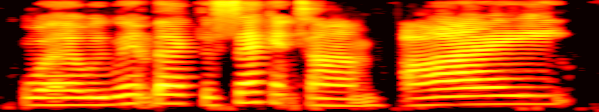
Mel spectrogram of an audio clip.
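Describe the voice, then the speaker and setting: A woman with an unremarkable speaking voice talks at a medium pitch and a fairly slow pace. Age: 30s. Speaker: podcast host. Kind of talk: casual chat.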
